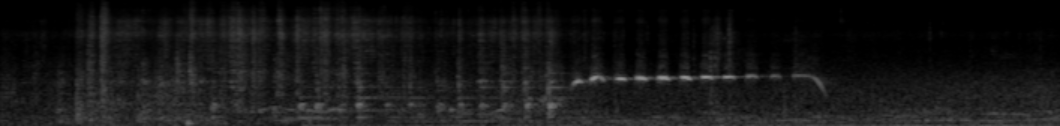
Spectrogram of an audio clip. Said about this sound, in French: Oh, là, ils sont partis pour voler, ils sont en forme. Je les siffle. Hein. Je les siffler, mais ils sont pas trop habitués, ceux-là.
